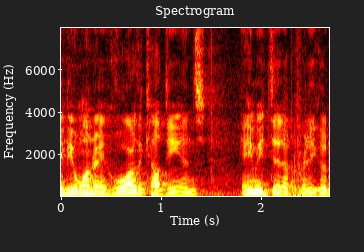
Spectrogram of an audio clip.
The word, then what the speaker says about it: Chaldeans: I don't know why it's spelled with a C-H when a K would have sufficed, but a lot of people don't know that it's pronounced Chaldeans, not Chaldeans.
